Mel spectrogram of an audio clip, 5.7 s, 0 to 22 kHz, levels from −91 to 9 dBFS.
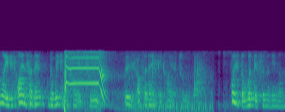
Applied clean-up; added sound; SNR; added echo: none; Drill; -1 dB; reverberation time 0.5 s.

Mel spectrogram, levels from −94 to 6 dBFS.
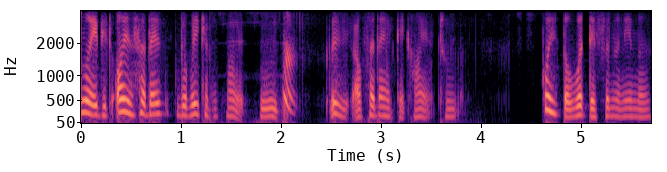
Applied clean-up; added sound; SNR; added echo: neural separator model SepFormer WHAMR!.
